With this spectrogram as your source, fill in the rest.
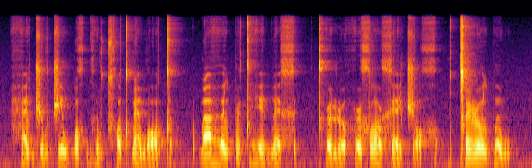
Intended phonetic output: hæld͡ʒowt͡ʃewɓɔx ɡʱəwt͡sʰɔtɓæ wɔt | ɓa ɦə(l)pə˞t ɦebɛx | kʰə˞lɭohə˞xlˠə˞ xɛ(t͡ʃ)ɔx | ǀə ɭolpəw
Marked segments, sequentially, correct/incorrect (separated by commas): correct, correct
